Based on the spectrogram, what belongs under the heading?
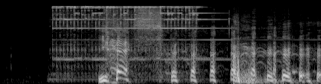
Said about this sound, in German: Also, diese Glocke hier auf dem Schreibtisch, die wackelt so richtig hin und her, weil das so ein Schwung ist, die rutscht hier so auf dem Schreibtisch hin und her.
